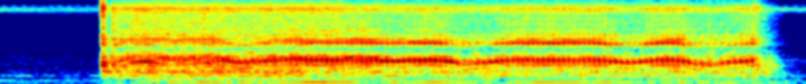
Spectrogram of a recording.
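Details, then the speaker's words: Long-sitting slant six, freed from seizure, cranking with no spark on spin test: starter spins engine evenly about three seconds, never fires; crank no start, owner suspects corroded points not getting power; coil and coil-to-points wire tested good. "yeah nothing nothing all right I'm just going to take the points out because I think that's part of the problem"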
